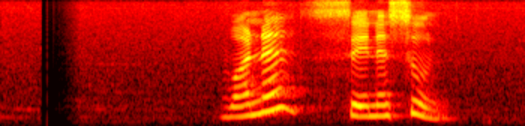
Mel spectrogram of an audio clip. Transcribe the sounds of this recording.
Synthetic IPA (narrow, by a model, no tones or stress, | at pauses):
ʋɐnəsenəsun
